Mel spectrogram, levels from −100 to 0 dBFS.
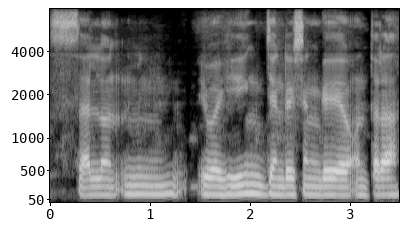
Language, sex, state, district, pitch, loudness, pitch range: Kannada, male, Karnataka, Bellary, 130 Hz, -21 LUFS, 125-135 Hz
